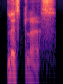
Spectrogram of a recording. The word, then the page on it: listless: British English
